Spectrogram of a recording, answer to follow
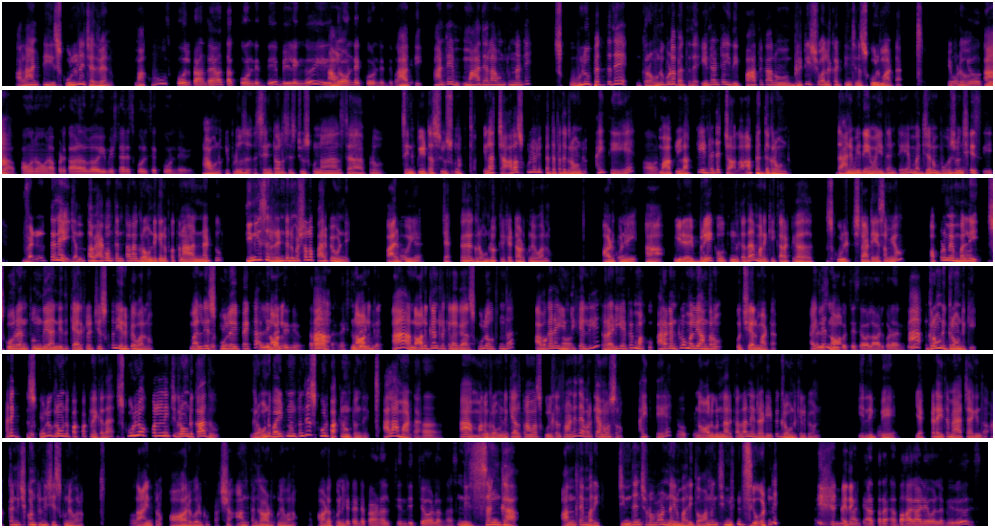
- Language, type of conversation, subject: Telugu, podcast, వీధిలో ఆడే ఆటల గురించి నీకు ఏదైనా మధురమైన జ్ఞాపకం ఉందా?
- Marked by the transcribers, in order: in English: "గ్రౌండ్"; in English: "గ్రౌండ్"; in English: "బ్రిటిష్"; tsk; in English: "మిషనరీ స్కూల్స్"; in English: "సెయింట్ ఆలసిస్"; in English: "సెయింట్ పీటర్స్"; tsk; stressed: "చాలా"; laughing while speaking: "చేసి"; in English: "గ్రౌండ్‌లో క్రికెట్"; in English: "బ్రేక్"; in English: "కరెక్ట్‌గా స్కూల్ స్టార్ట్"; in English: "స్కోర్"; in English: "క్యాలిక్యులేట్"; in English: "కంటిన్యూ"; in English: "నెక్స్ట్ బ్రేక్‌లో"; in English: "రెడీ"; in English: "గ్రౌండ్ గ్రౌండ్‌కి"; in English: "గ్రౌండ్"; in English: "గ్రౌండ్"; tsk; in English: "రెడీ"; in English: "మ్యాచ్"; in English: "కంటిన్యూ"; tsk; in English: "క్రికెట్"; stressed: "నిజంగా"; laughing while speaking: "చిందించేసే వొడ్ని అది"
